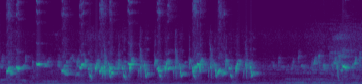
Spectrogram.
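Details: Sooty-headed bulbul in gacor song, a dense bubbling chatter of quick downslurred notes for three seconds, then a quieter pause before a few sharp notes return; low hum throughout.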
